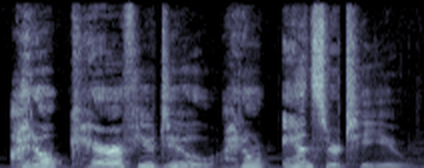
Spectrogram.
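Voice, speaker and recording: A woman's voice: fairly high pitch, very animated, moderate pace, breathy edge, faint music behind. Woman playing a sardonic, hard-edged security chief. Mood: curt, defiant. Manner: pointed, sardonic questioning. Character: hard-edged head of security, probing, unflappable, defiant. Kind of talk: audio drama acting.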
